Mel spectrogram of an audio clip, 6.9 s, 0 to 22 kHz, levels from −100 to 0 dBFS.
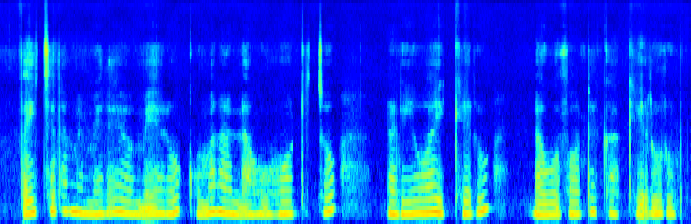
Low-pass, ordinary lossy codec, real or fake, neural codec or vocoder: none; none; fake; codec, 44.1 kHz, 7.8 kbps, DAC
